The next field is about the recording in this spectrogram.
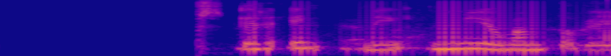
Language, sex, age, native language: Icelandic, female, 13, Icelandic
